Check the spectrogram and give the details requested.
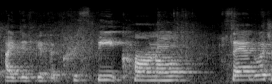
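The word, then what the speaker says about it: Colonel: did get the crispy kernel sandwich I still don't know why it's pronounced kernel it says : all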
